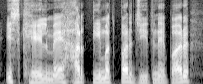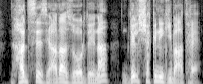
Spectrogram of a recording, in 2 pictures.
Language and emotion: Urdu, disgusted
